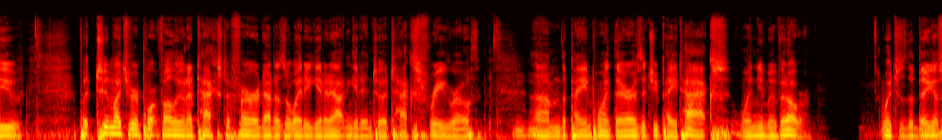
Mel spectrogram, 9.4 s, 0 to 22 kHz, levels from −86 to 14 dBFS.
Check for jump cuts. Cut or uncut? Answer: uncut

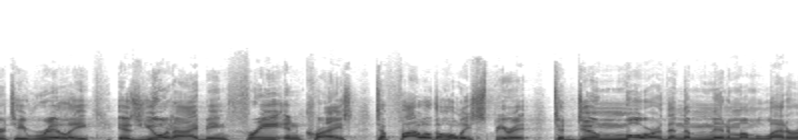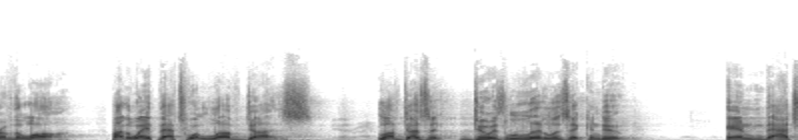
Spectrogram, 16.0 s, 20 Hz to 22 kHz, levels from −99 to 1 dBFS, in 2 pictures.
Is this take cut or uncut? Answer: cut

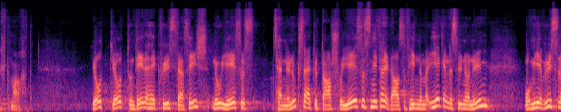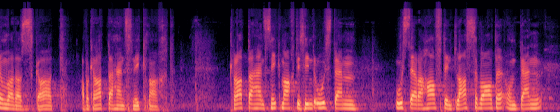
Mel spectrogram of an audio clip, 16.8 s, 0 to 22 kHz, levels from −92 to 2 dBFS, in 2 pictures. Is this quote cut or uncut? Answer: uncut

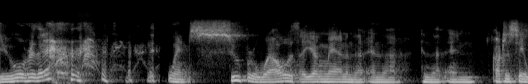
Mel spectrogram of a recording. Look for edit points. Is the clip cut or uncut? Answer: cut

